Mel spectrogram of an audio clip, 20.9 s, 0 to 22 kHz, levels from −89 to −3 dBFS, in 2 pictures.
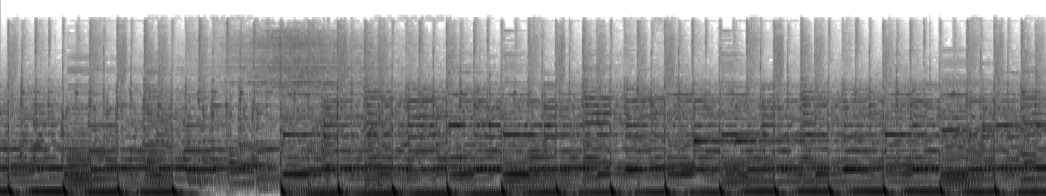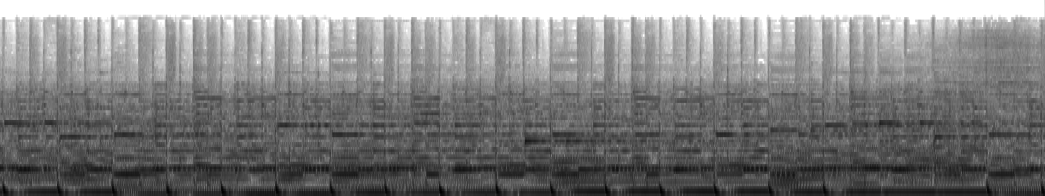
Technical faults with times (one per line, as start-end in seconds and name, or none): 3.28-3.30 overlapping chunks
9.30-9.32 overlapping chunks
15.32-15.34 overlapping chunks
